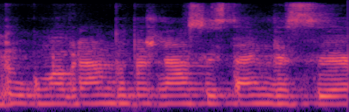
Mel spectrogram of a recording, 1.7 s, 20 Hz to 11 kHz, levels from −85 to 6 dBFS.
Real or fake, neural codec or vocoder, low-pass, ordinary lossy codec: fake; codec, 44.1 kHz, 7.8 kbps, DAC; 9.9 kHz; AAC, 64 kbps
